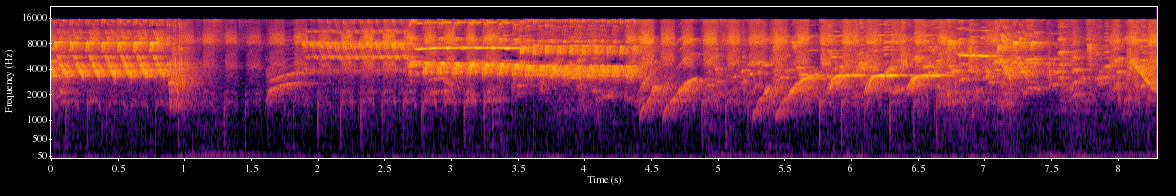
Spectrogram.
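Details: A goldfinch mule in its cage sings a rolling song, opening on a rapid pulsed trill, dropping briefly, then resuming with fast repeated notes, whistles and a series of upslurred chirps.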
